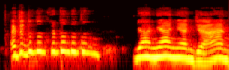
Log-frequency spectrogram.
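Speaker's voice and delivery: loud, quick pointing calls; calling out. Real, not acted. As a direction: call out to them, loudly. Calling out directions loudly.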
